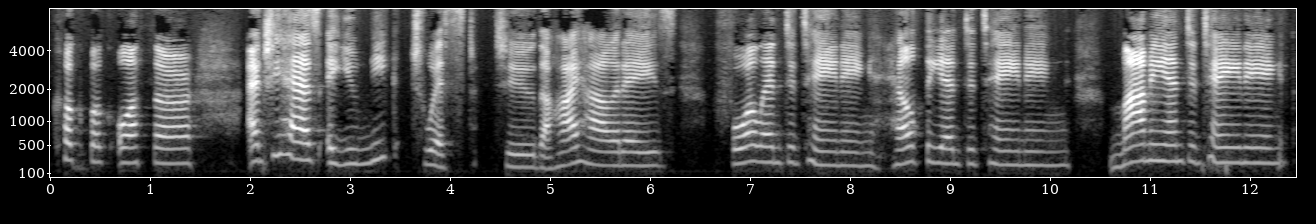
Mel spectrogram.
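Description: A woman's voice: medium pitch, bright, forceful tone, clear, resonant tone. A woman hosting a celebrity interview show, gushing and chatty as she introduces and questions her guest. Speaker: host.

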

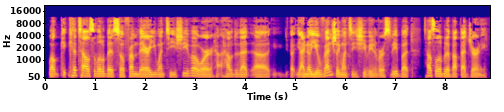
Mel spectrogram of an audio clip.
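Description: A man with a fairly low voice hosts the interview, recorded with a dry, close sound. He circles around his questions, restarting and filling pauses as he goes. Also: steady tone, no echo. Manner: rambling questions with many fillers and restarts. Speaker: interview host. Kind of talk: hosting an interview.

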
